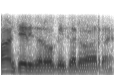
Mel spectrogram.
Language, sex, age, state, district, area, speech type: Tamil, male, 18-30, Tamil Nadu, Thoothukudi, rural, conversation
